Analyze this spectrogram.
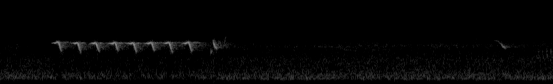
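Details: Afternoon song of a common nightingale at Gaasperzoom, 16 May 2012, 15:30: a rapid, even series of eight identical sharp, down-slurred notes, followed by a pause and one lone slurred note, against a soft hiss.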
